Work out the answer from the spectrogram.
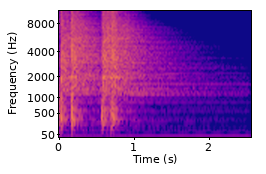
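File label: CHINA LG15 R, China cymbal; Spectrasonics; Heart of Asia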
